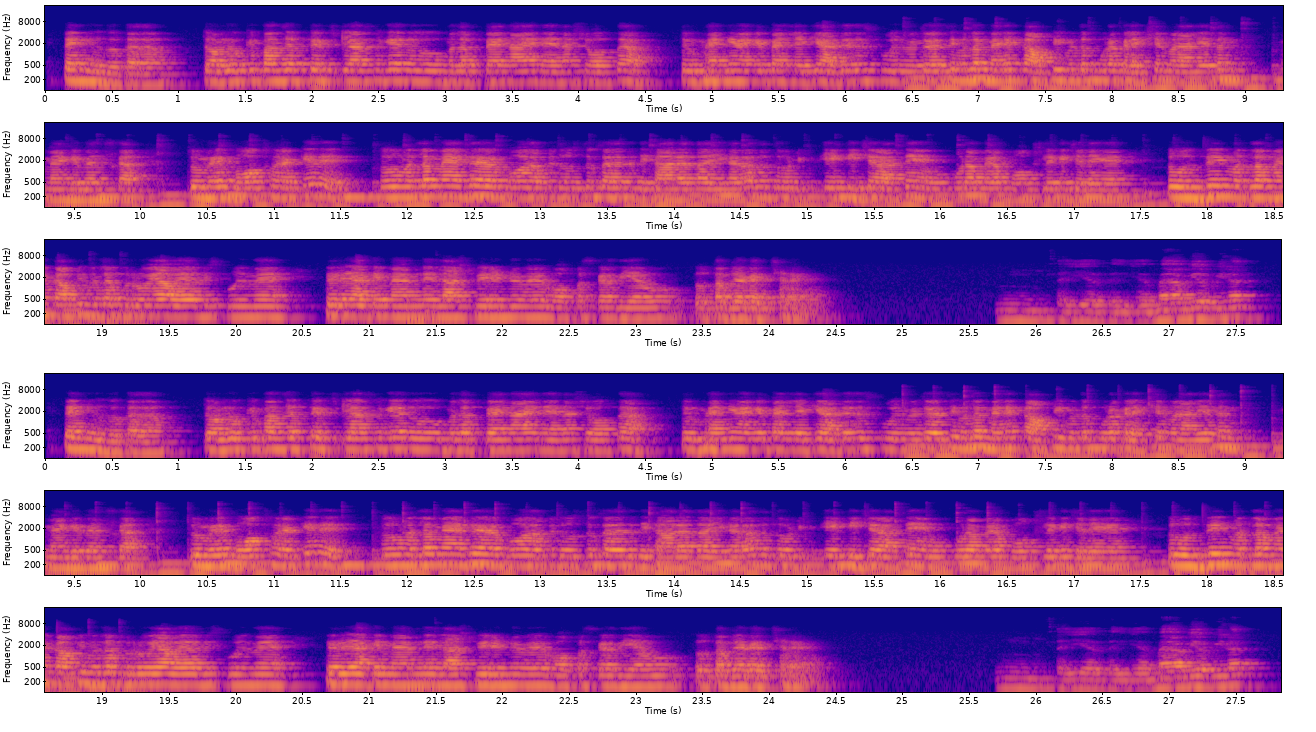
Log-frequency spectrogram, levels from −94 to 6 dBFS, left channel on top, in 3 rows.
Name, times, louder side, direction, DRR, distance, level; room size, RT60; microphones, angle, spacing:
voice 1, 0.1-0.9 1.2-4.5 4.8-8.9 9.3-10.0 10.4-11.5 11.8-17.4 17.7-20.4 20.7-24.4, equal, 40° left, -2 dB, 0.7 m, -28 dB
sound 1, 6.4-19.3, right 1 dB, 85° right, 0.5 m, -35 dB
voice 2, 25.7-27.5, right 1 dB, 60° right, -2 dB, 1.1 m, -34 dB
2.2 x 2.0 x 2.8 m, 0.42 s
head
